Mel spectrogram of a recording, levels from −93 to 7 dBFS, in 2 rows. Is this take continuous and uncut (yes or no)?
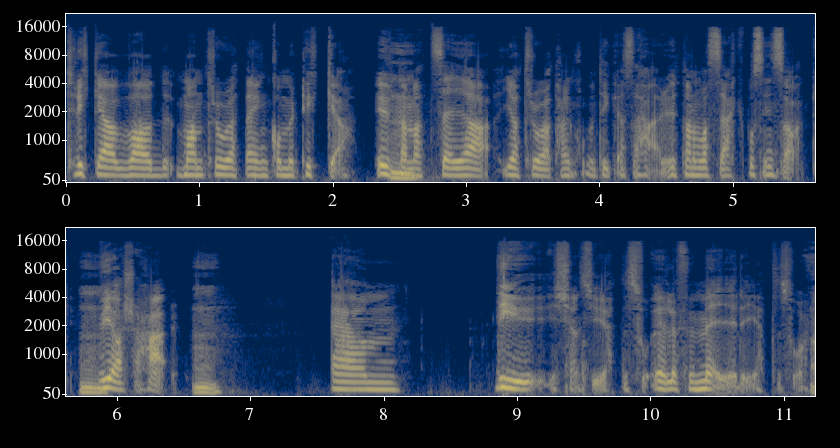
yes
